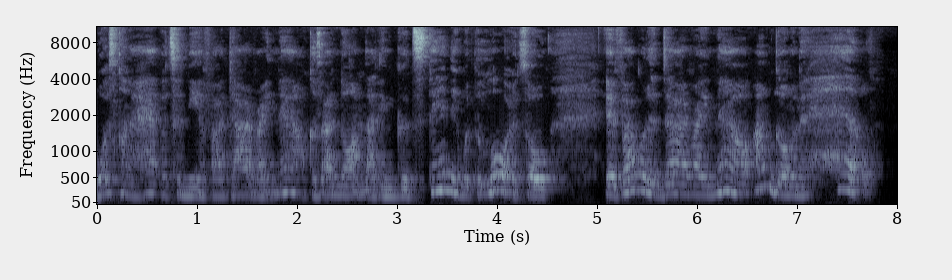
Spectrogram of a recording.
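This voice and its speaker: Her voice is fairly low, gravelly and mellow, with a roomy sound around it. Casually and from the heart, she tells of her faith with earnest emphasis, laughter breaking in between ideas.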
